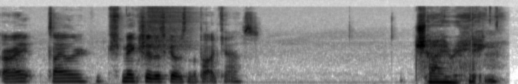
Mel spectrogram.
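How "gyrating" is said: said very close to the microphone. Leaning in close to the mic to say one word: said close to the mic. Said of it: "I'm gonna get real close to the mic for this".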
